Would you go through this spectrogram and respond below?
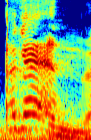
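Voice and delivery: high, loud Again; mock energetic call; eager shout. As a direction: demand another run eagerly. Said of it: "he's like".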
